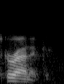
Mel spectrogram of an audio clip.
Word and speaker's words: Skowronek: Joe Skowronek.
